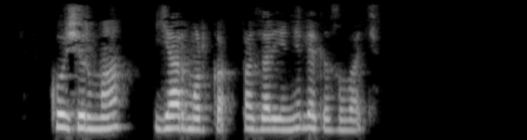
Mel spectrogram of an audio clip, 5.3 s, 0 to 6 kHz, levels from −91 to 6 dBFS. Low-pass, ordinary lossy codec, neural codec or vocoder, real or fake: 5.4 kHz; MP3, 24 kbps; none; real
